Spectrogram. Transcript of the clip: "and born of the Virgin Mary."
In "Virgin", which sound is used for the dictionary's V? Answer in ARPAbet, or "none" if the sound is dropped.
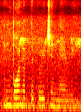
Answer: B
